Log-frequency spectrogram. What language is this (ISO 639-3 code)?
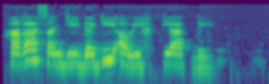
pus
